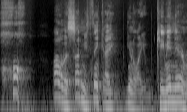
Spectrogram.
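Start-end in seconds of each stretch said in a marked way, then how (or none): none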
